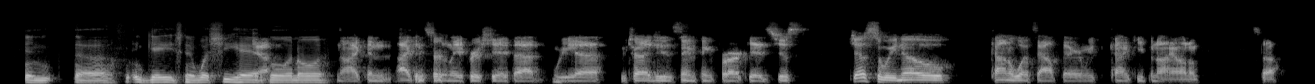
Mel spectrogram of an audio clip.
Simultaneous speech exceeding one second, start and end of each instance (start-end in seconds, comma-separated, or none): none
